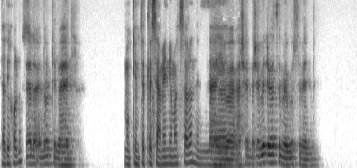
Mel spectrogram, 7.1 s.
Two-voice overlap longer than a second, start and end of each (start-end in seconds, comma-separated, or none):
none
